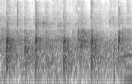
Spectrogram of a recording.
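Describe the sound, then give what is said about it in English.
Applause at the end of an evening talk session, with steady, evenly spaced clap accents over a continuous bed of clapping that holds at a moderate level throughout. “I want to give a little round of applause.”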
